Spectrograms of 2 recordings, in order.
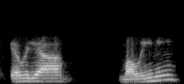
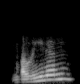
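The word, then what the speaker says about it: Ilia Malinin: to butcher it, but I believe it's pronounced Ilia Molini. Molinan and he is he's referred to as the quote unquote quad god.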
